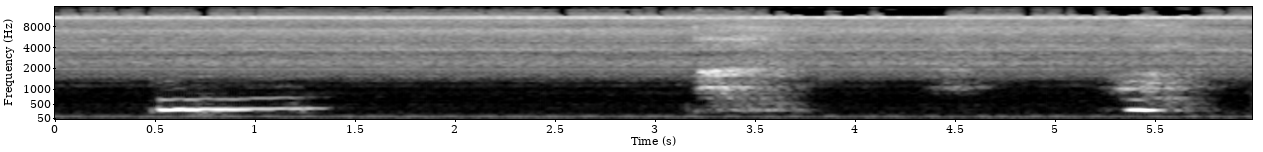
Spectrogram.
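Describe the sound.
A vibrating suction sex toy gives a steady low electric buzz throughout, broken by three brief louder surges, the first and last the strongest.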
